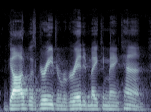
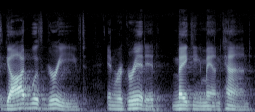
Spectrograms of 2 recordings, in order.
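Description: First: Louder, pressed repeat of the verse; emphatic repeat. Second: Slow, measured reading of the verse; slow scripture reading. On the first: Pastor repeating the verse to his church, louder and pressing. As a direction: drive the verse home a second time. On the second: Pastor quoting Genesis to congregation, slow measured reading. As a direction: read it slowly, word by word, like the text. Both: Shown as a demonstration. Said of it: "it says".

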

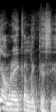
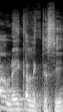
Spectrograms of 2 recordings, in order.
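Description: No difference in how they are said.

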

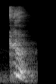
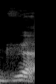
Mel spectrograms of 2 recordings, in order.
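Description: First: Hard pushed g; heavy g. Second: Tongue barely touching for g; light g. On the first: Speech teacher modelling the rabbit, a heavy g. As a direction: punch the g from the back of the tongue. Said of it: "He says". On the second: Speech teacher to child, a light g. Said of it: "Let's try it light". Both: Shown as a demonstration.

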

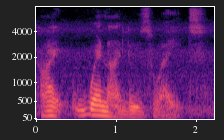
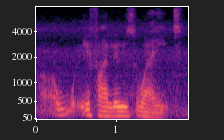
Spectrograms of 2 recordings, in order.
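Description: First: "when" stressed firmly and slowed. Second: "if" leaned on as a doubtful condition; stress on if. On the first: Shown as a demonstration. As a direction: press on "when" as a certainty, slowly. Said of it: "the attitude of saying". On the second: Retold or imitated. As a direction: weigh the word "if" as if unsure it will happen. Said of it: "like I said earlier today to a friend of mine".

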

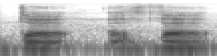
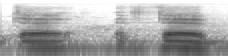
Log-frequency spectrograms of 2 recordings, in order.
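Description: No difference in how they are said.

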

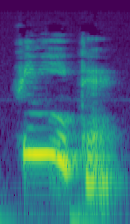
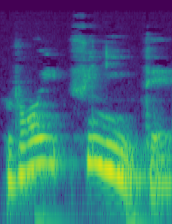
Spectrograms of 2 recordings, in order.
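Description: First: "Finite" far higher and louder, sharp fall; commanding tune. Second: Said in the usual way. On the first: Shown as a demonstration. Teacher barks "Finite" at the class as an order. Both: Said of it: "intonacja powodują".

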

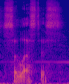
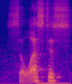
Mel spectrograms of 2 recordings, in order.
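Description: First: Celestis breathed out as a soft whisper. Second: Said in the usual way. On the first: Real, not acted. Muttering the card name repeatedly.

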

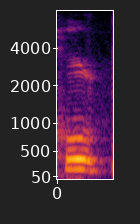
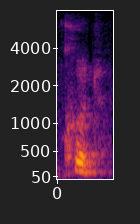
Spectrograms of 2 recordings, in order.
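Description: First: Could with the L pronounced, ending in an l-d; wrong L sounded. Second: Could said as kood, the L silent; Could with no L at all, short kood. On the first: Teacher shows the wrong way to say Could, L sounded. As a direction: say Could voicing the L, like cold. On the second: Teacher gives the right Could, the L dropped. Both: Shown as a demonstration. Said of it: "Could değil".

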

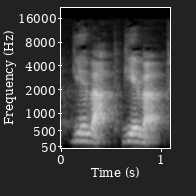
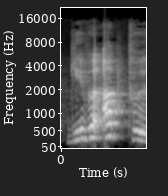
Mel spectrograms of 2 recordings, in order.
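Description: First: "give up" run together as "gi-vap"; English linked pronunciation. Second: "give up" as katakana "gibu appu"; Japanese-style pronunciation. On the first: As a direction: link v into up and barely release the p in "give up". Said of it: "英語だと". (「give up」を英語式にギバッとつなげて発音) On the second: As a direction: say "give up" with Japanese vowels after each consonant. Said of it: "日本語だと言うと思う". (「give up」を日本語式にギブアップと発音) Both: Shown as a demonstration.

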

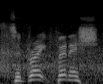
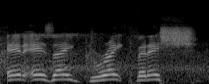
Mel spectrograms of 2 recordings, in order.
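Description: First: Said in the usual way. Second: Slow, with "is" leaned on hard; stress on is. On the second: Real, not acted. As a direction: insist on "is": It is a great finish.

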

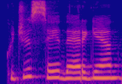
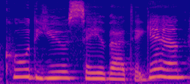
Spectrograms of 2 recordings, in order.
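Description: First: Could you say that again with a lift on you; with intonation. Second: Said in the usual way. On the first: Shown as a demonstration. Teacher adds natural intonation to the repeated phrase. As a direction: give Could you say that again a lively tune. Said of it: "І ми трошечки додамо інтонації вимови". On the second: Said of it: "додамо інтонації".

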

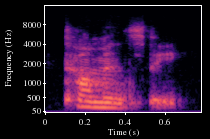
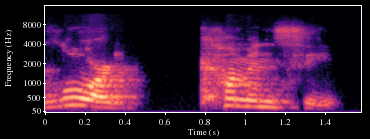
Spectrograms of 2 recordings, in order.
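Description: First: Much softer, almost under the breath; hushed echo of come and see. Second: Said in the usual way. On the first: Shown as a demonstration. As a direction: let the repeat fade out to nothing. Echoed invitation, much softer.

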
